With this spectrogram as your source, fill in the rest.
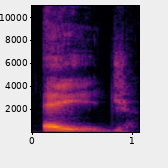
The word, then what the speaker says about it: age: okay all of them finish in that j sound okay the e on the end is actually silent so we have that j as the final sound let's practice age age rage rage stage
